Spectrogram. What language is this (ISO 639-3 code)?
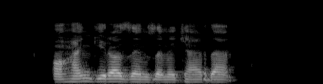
fas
